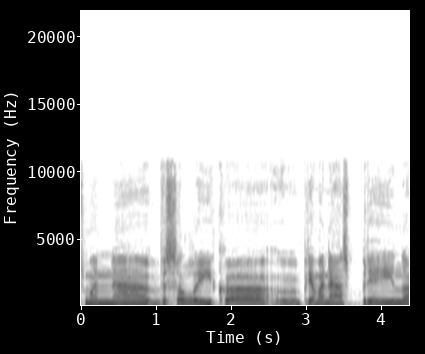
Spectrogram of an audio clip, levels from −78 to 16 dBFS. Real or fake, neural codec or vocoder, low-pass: real; none; 10.8 kHz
